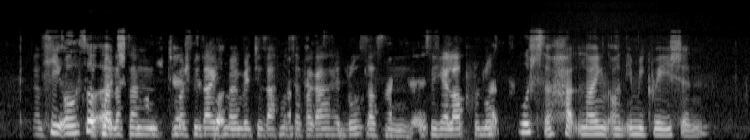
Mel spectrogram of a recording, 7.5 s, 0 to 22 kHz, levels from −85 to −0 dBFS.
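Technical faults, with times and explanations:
1.23–2.25 s, 2.41–4.33 s and 4.83–5.26 s, speech suppressed in double talk: the speech repeatedly sinks, by about 35 dB in the first two spans and about 25 dB in the last. The likely cause is an echo canceller failing to separate this side's talk from overlapping far-end echo on the loudspeaker and attenuating both.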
